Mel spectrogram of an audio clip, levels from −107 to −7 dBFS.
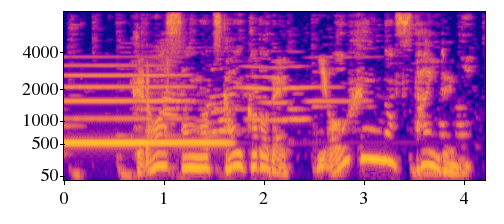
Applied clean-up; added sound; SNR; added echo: classical method Wiener filter.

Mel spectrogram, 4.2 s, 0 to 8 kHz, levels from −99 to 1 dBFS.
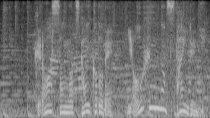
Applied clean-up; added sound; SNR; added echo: none; none; none; none.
